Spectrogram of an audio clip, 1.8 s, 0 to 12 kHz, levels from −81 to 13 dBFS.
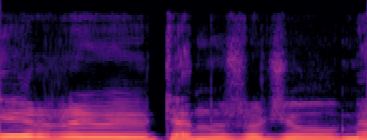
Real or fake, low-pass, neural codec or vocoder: real; 10.8 kHz; none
